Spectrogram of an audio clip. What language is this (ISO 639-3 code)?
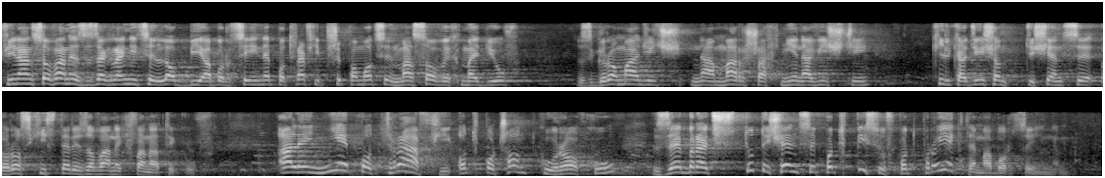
pol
